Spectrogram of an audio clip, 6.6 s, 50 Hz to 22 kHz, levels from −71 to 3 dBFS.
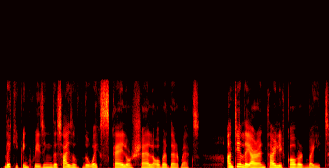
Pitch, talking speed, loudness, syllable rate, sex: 185 Hz, 190 wpm, -20 LUFS, 5.4 syllables/s, female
